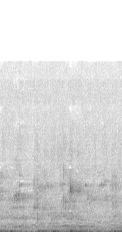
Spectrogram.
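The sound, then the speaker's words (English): A basketball is dribbled during a game, with repeated dull bounces under steady crowd noise and a voice talking. “Still on the dribble.”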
